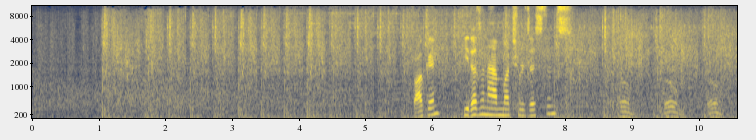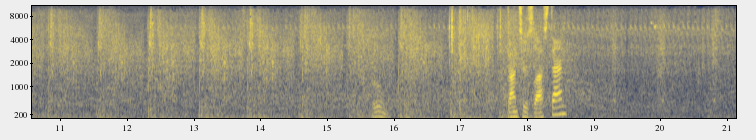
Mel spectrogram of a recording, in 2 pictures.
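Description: Rapid gunfire from a video game clatters steadily.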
